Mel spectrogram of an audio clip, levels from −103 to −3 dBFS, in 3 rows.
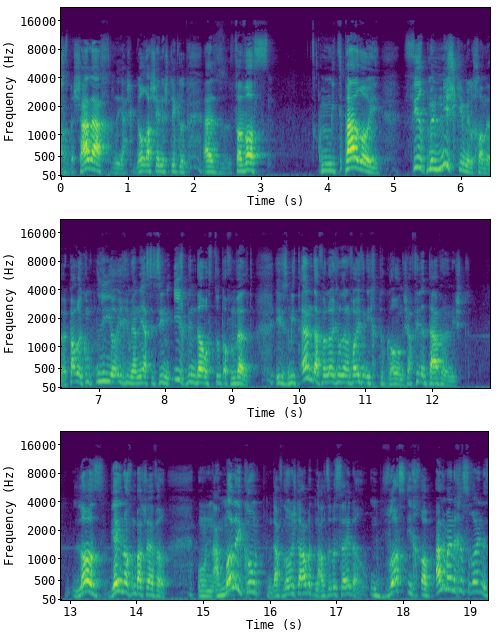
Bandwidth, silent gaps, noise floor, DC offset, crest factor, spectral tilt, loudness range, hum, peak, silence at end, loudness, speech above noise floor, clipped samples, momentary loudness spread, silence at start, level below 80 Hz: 11.5 kHz; none; -62 dBFS; under 0.1%; 24 dB; -5.5 dB/octave; 6 LU; none; -2 dBFS; 0 s; -25 LUFS; 37 dB; under 0.1%; 16 LU; 0 s; -60 dBFS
